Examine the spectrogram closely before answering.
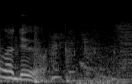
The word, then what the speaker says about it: Ledoux: Yes, as in Mountain Dew. Sensei Ledoux.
